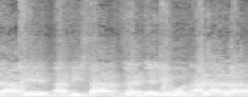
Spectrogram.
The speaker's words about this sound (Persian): اینجا در اهواز هم فریادهای کارکنان و کارگران قرارداد موقت شرکت بهره برداری نفت کارون.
